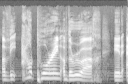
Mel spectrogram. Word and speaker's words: Ruach: Everyone say Ruach. If you're not spitting on the person in front of you, you're not saying it right. Try again. Ruach.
